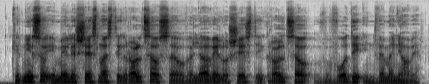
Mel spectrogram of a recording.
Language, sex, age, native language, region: Slovenian, male, 18-29, Slovenian, Drava region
